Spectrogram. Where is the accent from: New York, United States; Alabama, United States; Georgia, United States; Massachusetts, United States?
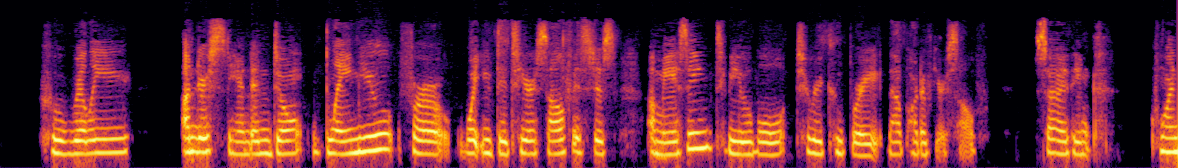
Georgia, United States; Atlanta; also born or lived in Princeton; back in my hometown, so I live in Atlanta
